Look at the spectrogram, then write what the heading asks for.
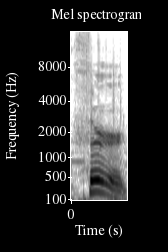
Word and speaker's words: third: so when you say you have to say third and push the sheet third but when you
